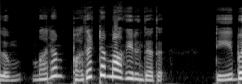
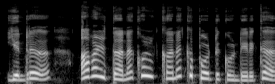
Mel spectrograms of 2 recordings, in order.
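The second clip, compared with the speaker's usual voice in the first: plain reading voice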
